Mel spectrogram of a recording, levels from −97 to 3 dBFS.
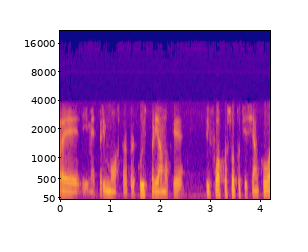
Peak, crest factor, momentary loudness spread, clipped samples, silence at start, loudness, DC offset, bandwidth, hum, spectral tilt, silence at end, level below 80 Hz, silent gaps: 0 dBFS; 20 dB; 10 LU; under 0.1%; 0 s; -21 LUFS; under 0.1%; 4.1 kHz; none; -8.5 dB/octave; 0 s; -60 dBFS; none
